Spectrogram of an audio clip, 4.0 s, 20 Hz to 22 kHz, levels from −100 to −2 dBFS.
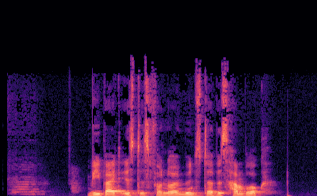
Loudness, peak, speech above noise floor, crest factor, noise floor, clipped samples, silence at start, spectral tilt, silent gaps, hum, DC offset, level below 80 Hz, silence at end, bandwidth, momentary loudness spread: -21 LUFS; -2 dBFS; 34 dB; 20 dB; -54 dBFS; under 0.1%; 0.2 s; -4.5 dB/octave; none; none; under 0.1%; -58 dBFS; 0.35 s; 15.5 kHz; 7 LU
